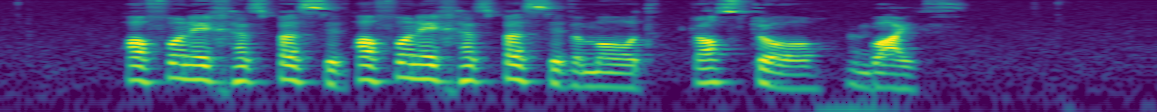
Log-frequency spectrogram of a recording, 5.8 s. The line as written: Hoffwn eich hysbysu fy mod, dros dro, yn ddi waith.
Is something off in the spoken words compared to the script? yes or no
yes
